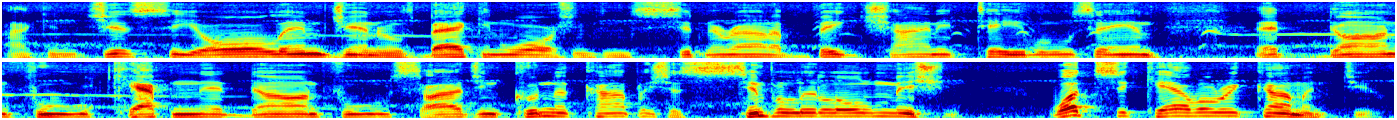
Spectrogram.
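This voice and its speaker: A man's voice: mid-range voice, normal speed, lightly acted. A man playing a wry, grumbling cavalry sergeant with a rural American drawl in an old-time radio drama. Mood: wry, folksy. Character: folksy, grumbling frontier cavalry sergeant, wry under danger. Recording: old radio recording, faint noise.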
